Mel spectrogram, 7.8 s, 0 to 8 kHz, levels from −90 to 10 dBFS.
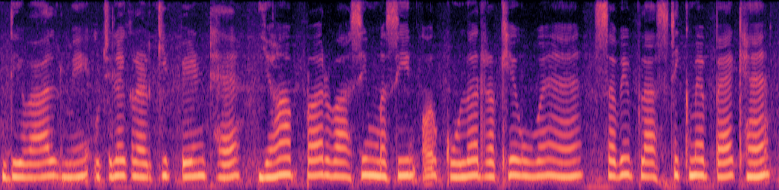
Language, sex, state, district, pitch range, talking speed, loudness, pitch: Hindi, female, Jharkhand, Deoghar, 220-240 Hz, 160 wpm, -12 LUFS, 230 Hz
